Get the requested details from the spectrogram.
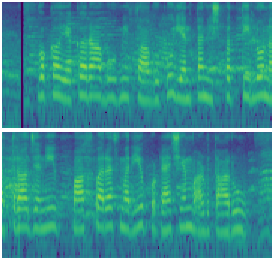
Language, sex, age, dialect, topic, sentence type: Telugu, female, 18-24, Southern, agriculture, question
